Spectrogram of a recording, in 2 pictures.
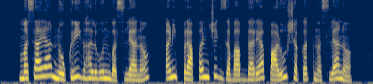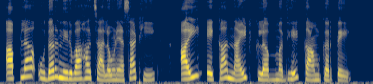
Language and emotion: Marathi, neutral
